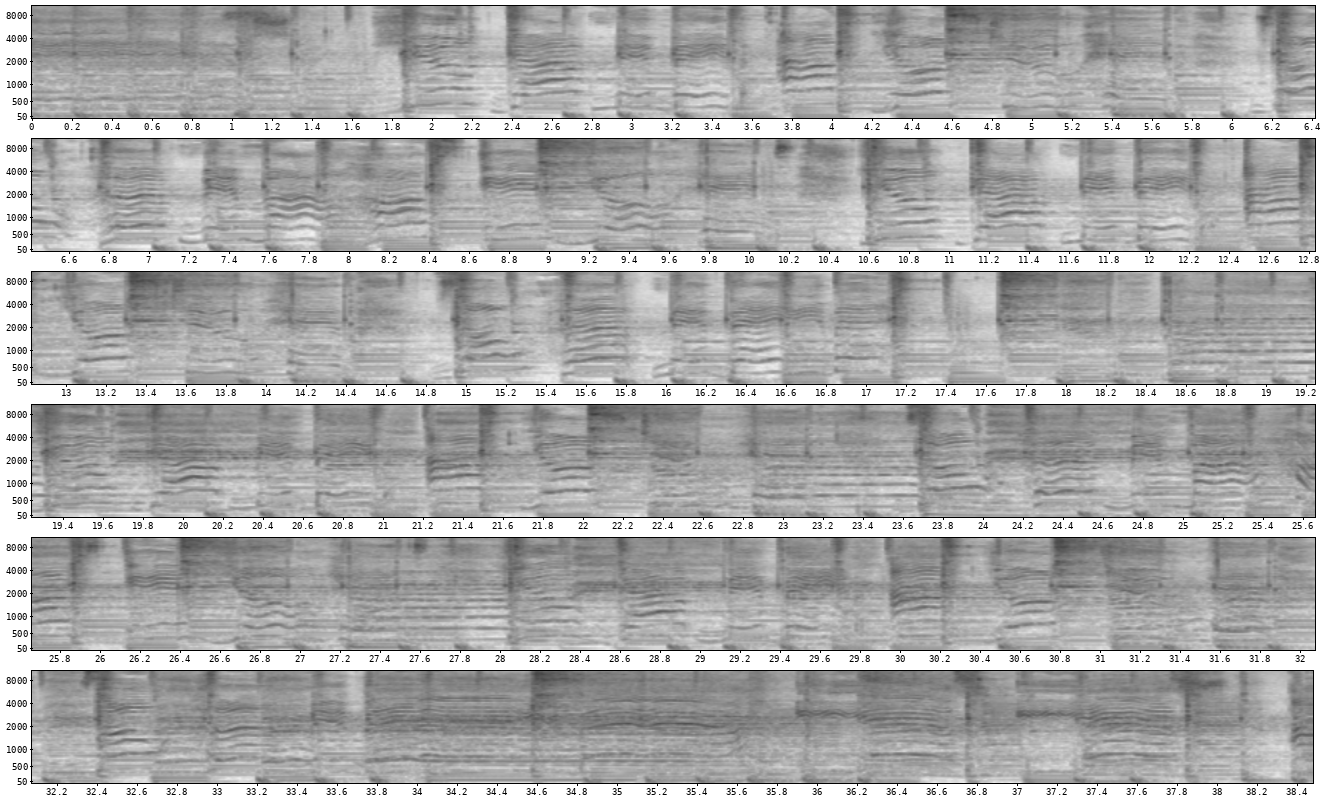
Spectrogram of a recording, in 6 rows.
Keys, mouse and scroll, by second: 0.2-0.7 scroll down 2, 0.7 scroll up 1, 2.0 click, 4.6 click, 5.1 click, 6.7 click, 8.0-8.4 scroll down 3, 8.4 scroll up 2, 10.6 click, 17.8 click, 20.9 scroll up 1, 20.9 scroll down 1, 21.0-21.7 scroll up 2, 21.7 scroll down 1, 22.8 click, 24.0 scroll up 2, 24.1 scroll down 1, 24.7 click.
